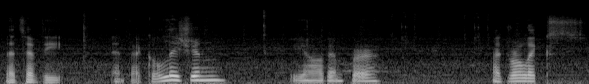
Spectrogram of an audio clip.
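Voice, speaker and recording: A man's voice: on the high side, big pitch swings, slow pace, vocal fry, mellow, a little hiss or hum. A man giving casual running commentary on a simulated flight, thinking aloud in short fragments.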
